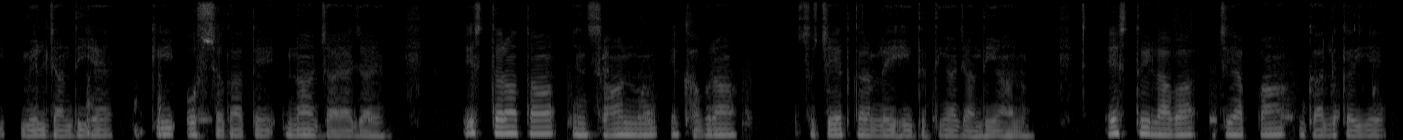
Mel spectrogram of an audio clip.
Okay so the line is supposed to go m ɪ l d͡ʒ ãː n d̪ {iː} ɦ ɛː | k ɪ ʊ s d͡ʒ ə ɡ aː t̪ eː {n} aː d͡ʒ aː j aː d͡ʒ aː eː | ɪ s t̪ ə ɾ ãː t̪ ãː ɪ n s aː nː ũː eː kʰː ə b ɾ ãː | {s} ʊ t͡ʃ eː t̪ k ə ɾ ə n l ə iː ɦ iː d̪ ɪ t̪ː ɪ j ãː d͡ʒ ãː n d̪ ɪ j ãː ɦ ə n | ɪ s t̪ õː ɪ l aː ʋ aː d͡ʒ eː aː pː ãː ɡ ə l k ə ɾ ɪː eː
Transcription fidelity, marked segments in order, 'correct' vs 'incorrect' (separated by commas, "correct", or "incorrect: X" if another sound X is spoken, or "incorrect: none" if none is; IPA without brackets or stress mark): correct, correct, correct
